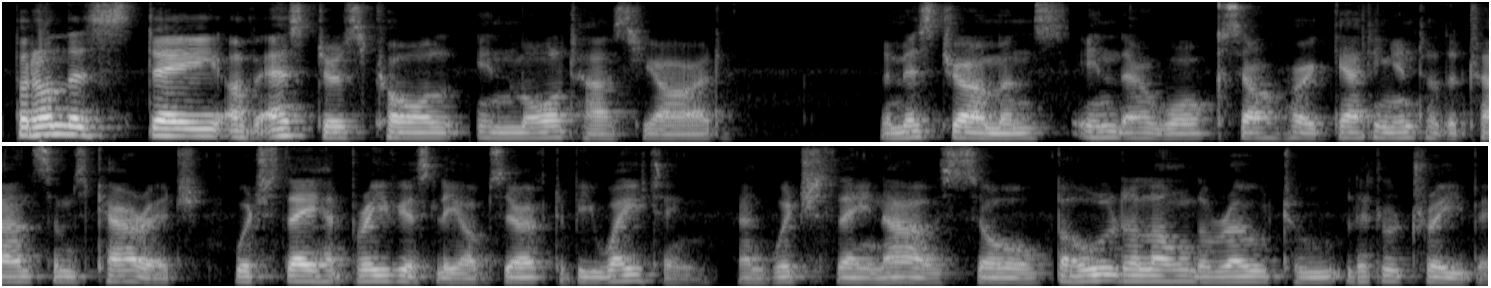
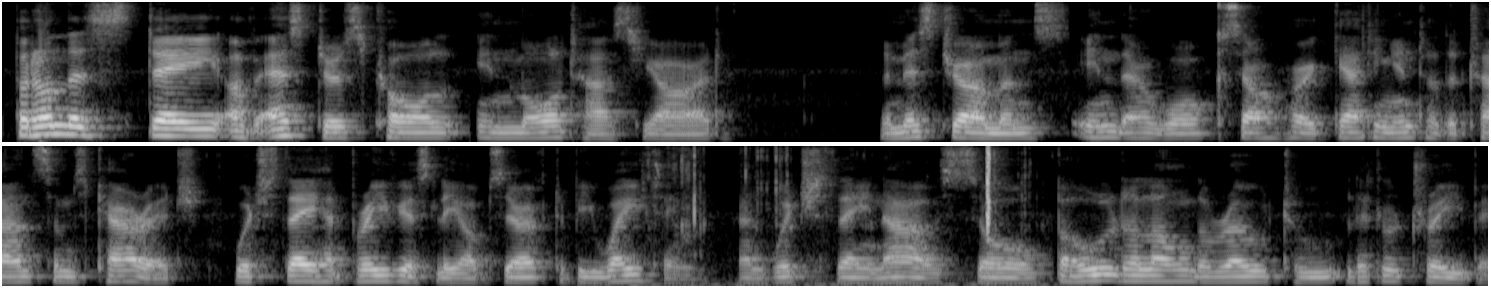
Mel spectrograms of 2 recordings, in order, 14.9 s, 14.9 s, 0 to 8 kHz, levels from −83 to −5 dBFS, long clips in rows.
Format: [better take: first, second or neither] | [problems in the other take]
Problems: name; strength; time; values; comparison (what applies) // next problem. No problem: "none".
first | background sound (Camera); 7 dB below the speech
